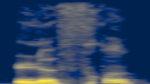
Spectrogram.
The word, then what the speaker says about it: le front: Final T not pronounced. Le front.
